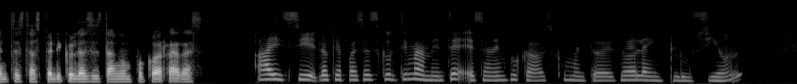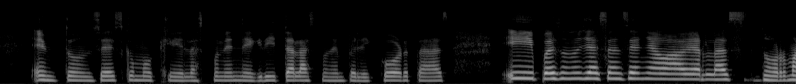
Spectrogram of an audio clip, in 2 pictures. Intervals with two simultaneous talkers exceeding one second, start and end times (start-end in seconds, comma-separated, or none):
none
